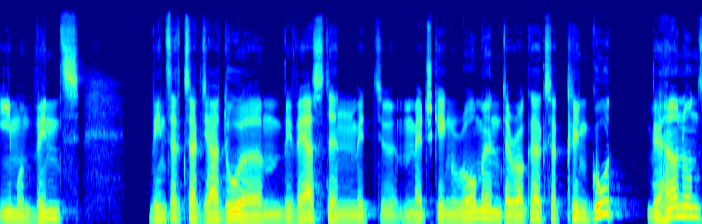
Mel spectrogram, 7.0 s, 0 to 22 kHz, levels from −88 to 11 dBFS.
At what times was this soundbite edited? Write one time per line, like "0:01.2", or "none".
none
